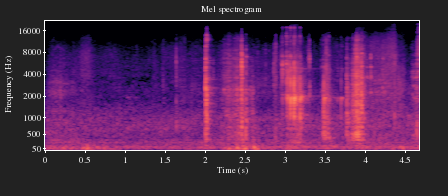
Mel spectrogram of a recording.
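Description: Metal clicks and ratcheting turns from a wrench loosening the inner bolt on a bicycle's rear wheel axle, several short sharp bursts in a close, quiet setting.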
